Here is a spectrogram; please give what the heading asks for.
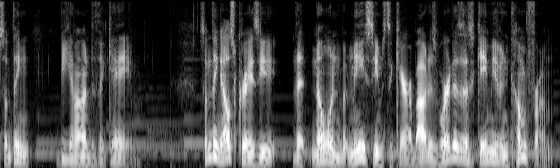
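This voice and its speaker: Meek young troll guy male actor, low voice, nervous halting stammer, earnest audio-drama storytelling over music. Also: fairly bright tone. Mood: unsure, wistful. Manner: hesitant stammer, halting and apologetic. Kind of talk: audio drama monologue, recounting adventures as a log.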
